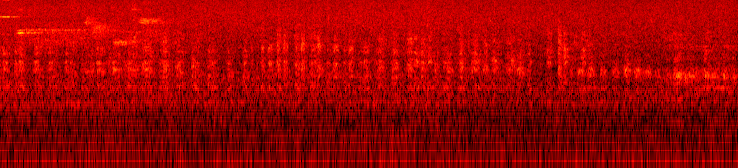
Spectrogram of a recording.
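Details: Nestling herons, three nearly grown young, demand food from an adult in a steady stream of fast, dry clicking notes, with a couple of high whistled tones at the start.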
